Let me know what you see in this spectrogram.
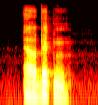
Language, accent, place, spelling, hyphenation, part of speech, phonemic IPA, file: German, Germany, Berlin, erbitten, er‧bit‧ten, verb, /ɛɐ̯ˈbɪtn̩/, De-erbitten.ogg
- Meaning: to request, to ask for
